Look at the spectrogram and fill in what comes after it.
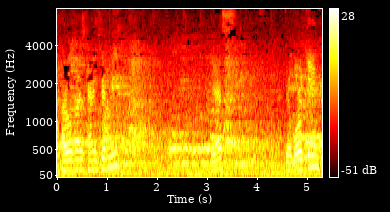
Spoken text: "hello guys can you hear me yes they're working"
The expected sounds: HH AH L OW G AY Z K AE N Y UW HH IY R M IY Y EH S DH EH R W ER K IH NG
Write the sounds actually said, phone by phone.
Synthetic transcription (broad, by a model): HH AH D OW G AY Z K AE N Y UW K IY L M IY Y EH S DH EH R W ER K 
